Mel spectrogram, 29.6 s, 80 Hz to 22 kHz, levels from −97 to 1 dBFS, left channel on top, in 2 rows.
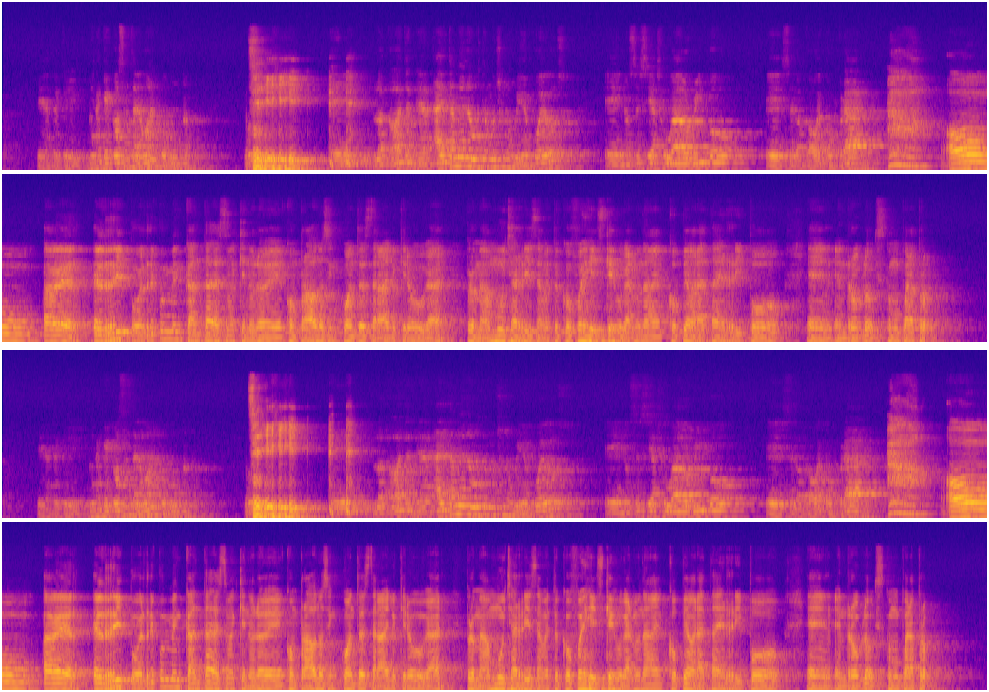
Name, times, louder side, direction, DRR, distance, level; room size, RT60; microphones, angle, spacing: voice 1, 0.5-2.8 3.6-3.9 4.9-8.4 9.0-10.9 11.5-13.0 13.3-13.6 14.1-14.2, left 1 dB, 70° left, -2 dB, 5.0 m, -28 dB
voice 2, 3.7-4.5 4.9-5.3 13.3-13.9 14.2-21.4 21.8-28.6, right 2 dB, 35° right, 8 dB, 0.9 m, -21 dB
27.0 x 16.0 x 2.2 m, 1.4 s
head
